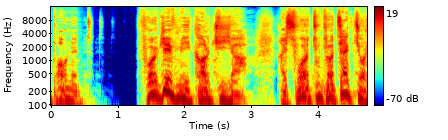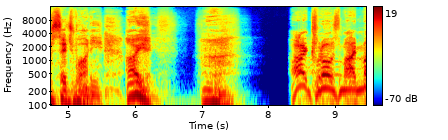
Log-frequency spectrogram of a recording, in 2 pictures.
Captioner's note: sighs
